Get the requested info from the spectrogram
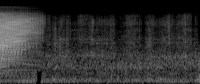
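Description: A long hissing spray of liquid blown forcefully out through the lips, cutting off about half a second in, followed by faint outdoor background.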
